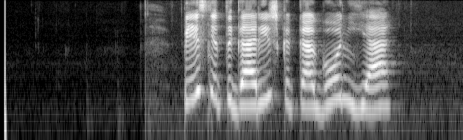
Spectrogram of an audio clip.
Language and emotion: Russian, positive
